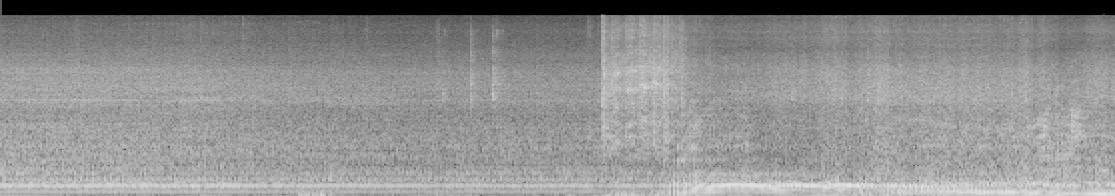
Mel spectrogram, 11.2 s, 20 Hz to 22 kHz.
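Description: A steady hum, then about six seconds in the Fiat 124 Spider Abarth's 1.4-litre turbocharged four-cylinder starts. It is revved several times, each rev rising and falling, with the exhaust open from the catalytic converter back (open dump, muffler and rear pipe removed).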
